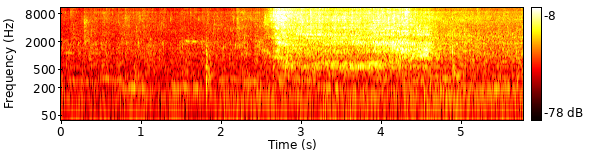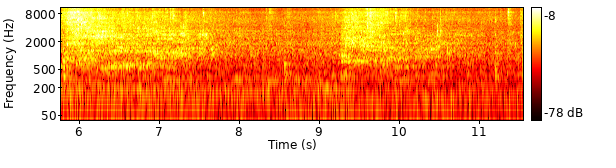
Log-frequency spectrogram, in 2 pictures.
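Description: Lapsi (hog plum) pickle with sugar sizzling in a hot wok, hissing up in three surges as it is turned over with a wooden spatula. The first surge, about two and a half seconds in, is the loudest.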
